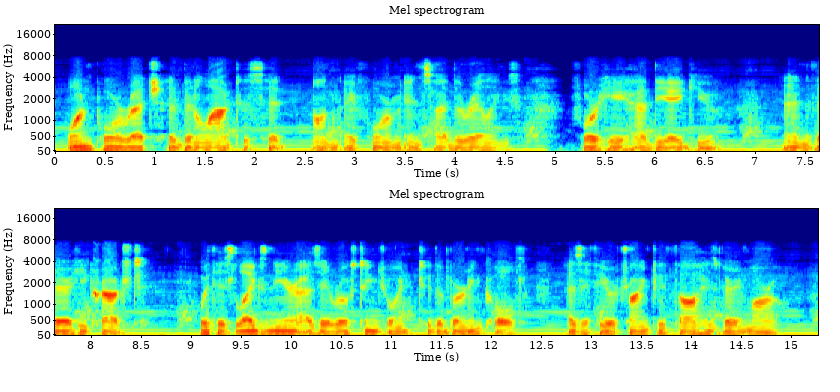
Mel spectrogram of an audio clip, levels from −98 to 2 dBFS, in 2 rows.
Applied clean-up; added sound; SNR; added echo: none; Musical instrument; 14 dB; none.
